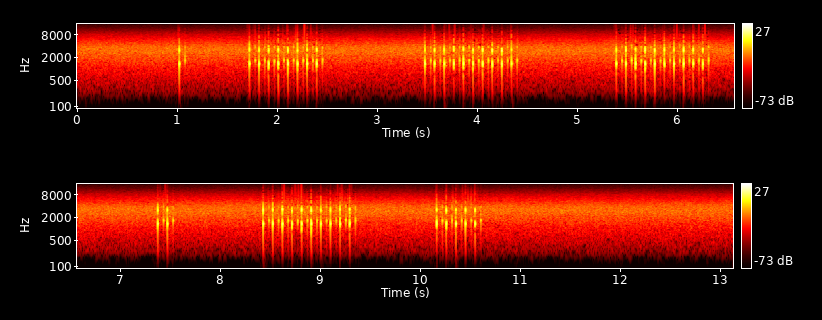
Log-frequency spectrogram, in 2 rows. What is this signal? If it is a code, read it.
Pulse dialling, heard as clicks on a phone line, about 10 pulses a second, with phone line noise. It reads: 1 8 0 0 2 0 5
